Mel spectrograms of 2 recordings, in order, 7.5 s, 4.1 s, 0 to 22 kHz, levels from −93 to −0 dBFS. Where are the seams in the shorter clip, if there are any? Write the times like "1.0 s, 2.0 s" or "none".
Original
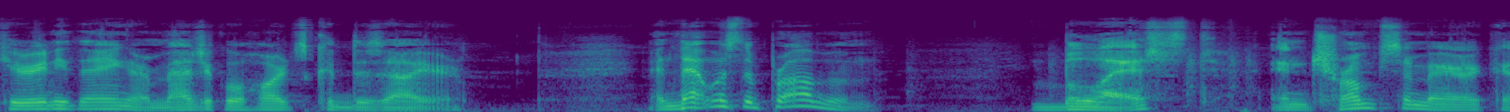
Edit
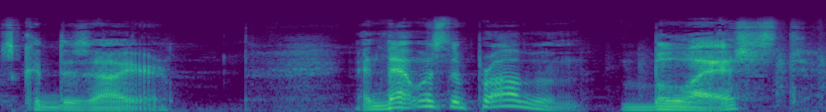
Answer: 3.0 s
